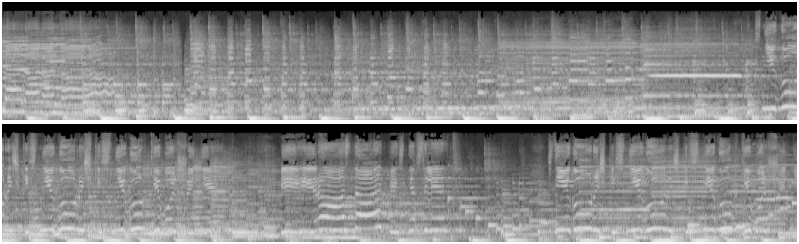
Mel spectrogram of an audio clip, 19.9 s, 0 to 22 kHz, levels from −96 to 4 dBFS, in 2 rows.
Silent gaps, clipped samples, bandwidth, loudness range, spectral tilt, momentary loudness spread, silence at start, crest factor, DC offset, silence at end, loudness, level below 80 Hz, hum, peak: none; under 0.1%; 15.5 kHz; 3 LU; -4.5 dB/octave; 5 LU; 0 s; 12 dB; under 0.1%; 0 s; -13 LUFS; -18 dBFS; none; 0 dBFS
